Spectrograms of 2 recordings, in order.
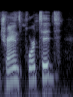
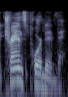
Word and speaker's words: transported: So instead of saying transported and pronouncing a T there, we would say transported. Okay, you see how that changes to a D?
